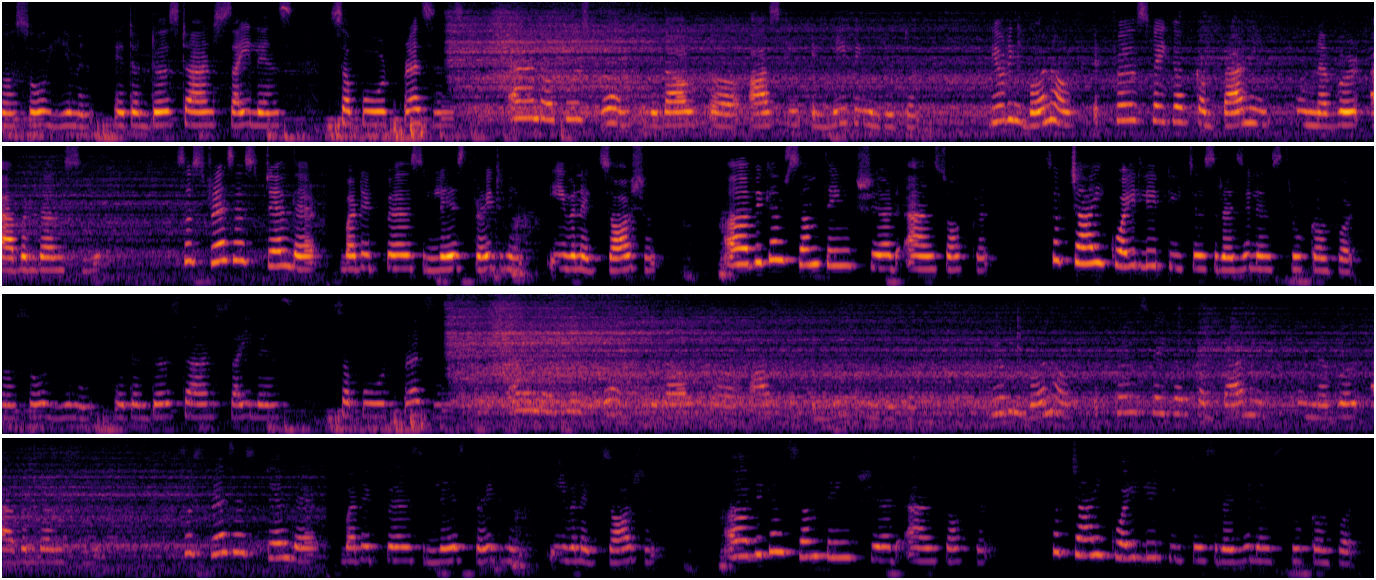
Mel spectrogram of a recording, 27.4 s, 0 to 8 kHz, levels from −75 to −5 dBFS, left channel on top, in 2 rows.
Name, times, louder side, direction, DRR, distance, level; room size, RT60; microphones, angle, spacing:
voice 1, 0.0-9.3 9.9-12.7 12.9-14.7 15.5-20.3 20.9-23.6 24.2-27.2, left 9 dB, 75° left, 0.4 m, -32 dB
Hiss, 4.4-17.0, right 2 dB, 40° right, 1.8 m, -41 dB
3.3 x 3.0 x 2.5 m
head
